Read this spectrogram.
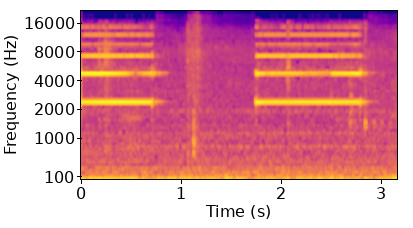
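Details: Smarten Saver 2000 inverter works on battery, but when mains input is connected it gives two steady high-pitched beeps and output turns off; switching stops but the relay stays on at 11 V, with a driver transistor suspected.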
